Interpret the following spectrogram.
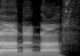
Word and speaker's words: ananas: cocotier, un moustique, an ananas. We're going to actually pronounce that S when typically we don't.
